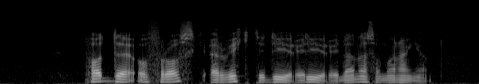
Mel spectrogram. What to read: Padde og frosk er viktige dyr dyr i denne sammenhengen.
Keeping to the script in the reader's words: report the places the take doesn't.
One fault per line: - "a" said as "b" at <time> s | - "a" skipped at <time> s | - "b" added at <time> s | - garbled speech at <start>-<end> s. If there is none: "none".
none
